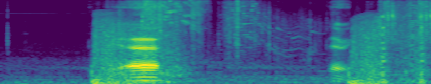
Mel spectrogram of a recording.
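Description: A body shatters like glass.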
